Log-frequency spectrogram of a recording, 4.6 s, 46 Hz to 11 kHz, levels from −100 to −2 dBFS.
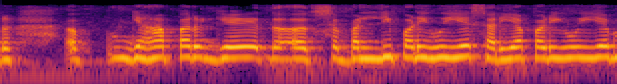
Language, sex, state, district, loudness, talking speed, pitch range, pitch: Hindi, female, Bihar, East Champaran, -23 LUFS, 170 wpm, 245-265 Hz, 255 Hz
